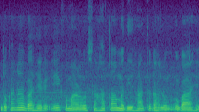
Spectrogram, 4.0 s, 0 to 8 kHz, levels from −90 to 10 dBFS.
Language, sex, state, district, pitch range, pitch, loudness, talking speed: Marathi, male, Maharashtra, Solapur, 115-140 Hz, 125 Hz, -17 LUFS, 120 wpm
